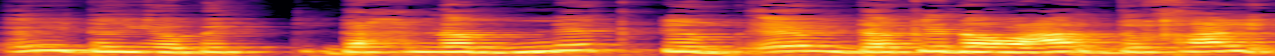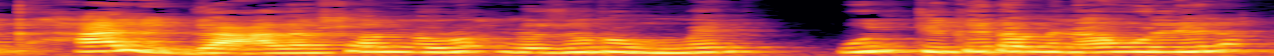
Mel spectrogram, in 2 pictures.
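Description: Fast and high, with fairly even intonation, this woman sounds close to everyday speech, and the recording is reverberant. Her comic monologue has her playing a husband-henpecked Egyptian grandmother close to ninety who scolds, repeats herself, and swears over-the-top oaths in an Egyptian Arabic accent. It's a scolding comic rant aimed at the audience.

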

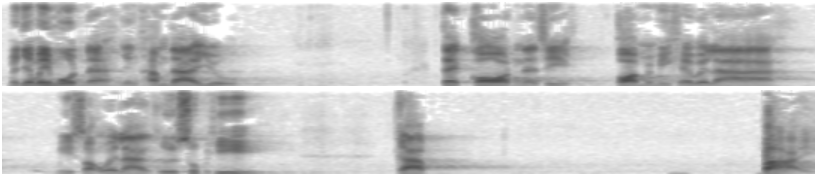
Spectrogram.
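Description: A man's voice: mid-range voice, measured pace, long pauses. Man lecturing in an echoing mosque. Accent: Thai. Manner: chatty, addresses audience as brothers and sisters, asides and chuckles. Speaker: Islamic religious teacher. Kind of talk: informal religious lecture. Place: mosque hall. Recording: long reverb of a mosque hall.

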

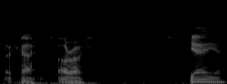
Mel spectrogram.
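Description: Male gamer, low voice with a crisp bright tone, animated banter. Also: measured pace. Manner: animated, swears freely. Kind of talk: casual chat while gaming.

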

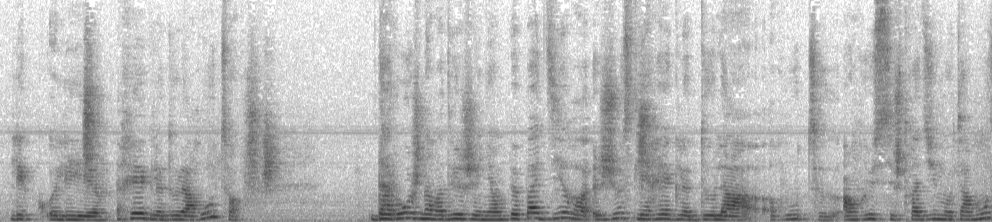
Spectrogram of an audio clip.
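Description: A woman teaching a casual spoken lesson, slowly repeating each word with care while she writes on a small slate. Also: medium pitch, a little mellow, a little hiss or hum. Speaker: Russian language teacher. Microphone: writes on a small slate while talking. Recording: echoey room, faint ambience.

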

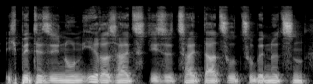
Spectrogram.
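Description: Man reading as a brisk commanding detective. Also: sits low, fairly even intonation, close to an everyday voice. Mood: urgent. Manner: brisk, urgent, quiet. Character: calm, commanding male detective, middle-aged. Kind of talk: audiobook character reading.

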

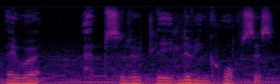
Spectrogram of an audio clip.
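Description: An older man recalling his youth in an unhurried, storytelling manner, pausing now and then. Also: medium pitch, little pitch movement, music in the background. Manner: measured storytelling with small pauses. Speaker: interviewee recalling wartime occupation. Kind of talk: reminiscing testimony.

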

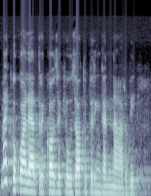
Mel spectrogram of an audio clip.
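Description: A woman's voice: sits low, moderate pace, lightly acted. A woman voicing a little bald old man posing as a great wizard, stammering and pleading. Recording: reverberant room.

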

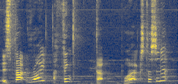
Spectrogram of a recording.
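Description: A woman's voice: high voice, wildly swooping pitch, moderate pace, a little mellow, soft background music. A woman co-presenting a children's show, cheerful and explaining things step by step.

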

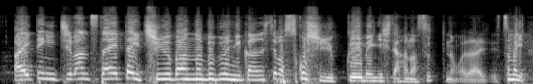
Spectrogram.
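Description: A man in his thirties delivers a live psychology seminar talk. His delivery is rapid and lively, with a slightly raised pitch that swings widely. He deliberately slows down to land his key points. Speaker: lecturer on psychology.

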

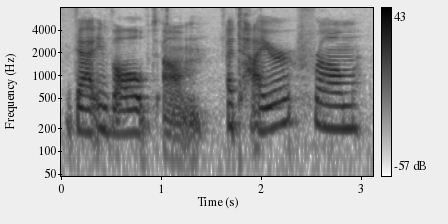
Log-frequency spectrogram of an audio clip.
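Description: Drawing out her words in a steady, mid-range voice with vocal fry and a slightly bright quality, a woman in her thirties hosts a casual book chat. She is a homeschooling mother who explains things conversationally and prompts with questions. She sits indoors in a small furnished room at home.

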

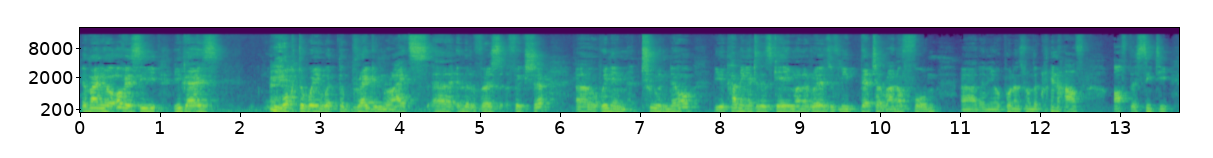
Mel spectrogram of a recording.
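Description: A man's voice: mid-range voice, fairly even intonation, moderate pace, echoey room, slight background noise. A man in his thirties hosting a morning TV sports segment, asking long, probing questions with frequent fillers in a studio. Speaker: TV sports show host. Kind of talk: studio interview.

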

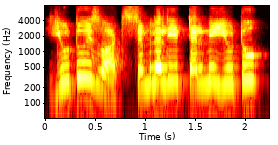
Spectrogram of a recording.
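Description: A man's voice: very high voice, lively intonation, quick pace, bright, forceful tone. A man in his thirties with an Indian accent, teaching a live online lecture and often checking in with short questions.

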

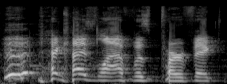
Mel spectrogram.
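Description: A man's voice: high-pitched, very animated, normal speed, bright, forceful tone. A man streaming, reacting to videos with amused exclamations and laughter. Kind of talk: live-stream reaction commentary.

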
